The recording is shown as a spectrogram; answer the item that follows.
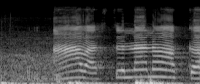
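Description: A high-pitched voice singing, with a bending note about half a second in, then a longer note held steady, and another starting near the end.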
